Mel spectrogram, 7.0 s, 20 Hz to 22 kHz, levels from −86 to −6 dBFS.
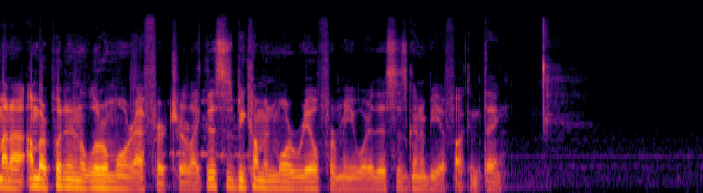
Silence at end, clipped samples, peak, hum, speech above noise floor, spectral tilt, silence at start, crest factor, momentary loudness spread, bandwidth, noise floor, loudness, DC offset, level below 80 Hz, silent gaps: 1.55 s; under 0.1%; -8 dBFS; none; 41 dB; -5.5 dB/octave; 0 s; 20 dB; 13 LU; 16.5 kHz; -68 dBFS; -28 LUFS; under 0.1%; -62 dBFS; none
